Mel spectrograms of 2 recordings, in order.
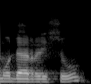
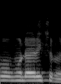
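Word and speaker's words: الْمُدَرِّسُ: Yang pertama, kenapa dia nggak dibaca tanwin? Karena dia sudah ada alif Alif lam. lam. Kemudian kenapa dia dibaca dhammah? Karena tidak ada yang menjadikan harokatnya berubah.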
